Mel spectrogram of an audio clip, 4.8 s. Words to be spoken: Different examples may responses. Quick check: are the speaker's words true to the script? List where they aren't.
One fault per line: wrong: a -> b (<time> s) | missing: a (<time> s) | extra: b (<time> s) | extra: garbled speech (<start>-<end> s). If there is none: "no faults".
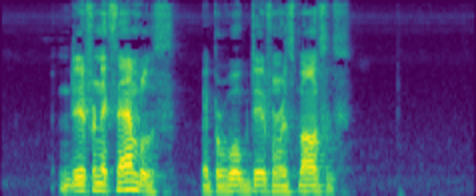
extra: provoke different (2.1 s)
